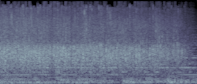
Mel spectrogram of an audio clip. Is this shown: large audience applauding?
yes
